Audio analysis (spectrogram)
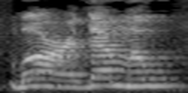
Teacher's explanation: यहाँ पे हमारे पास आइन को अपने मखरज से अदा करेंगे। वाव साकिन से पहले जबर वाव लीन बगैर खींचे बगैर झटका दिए पढ़ेंगे।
